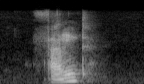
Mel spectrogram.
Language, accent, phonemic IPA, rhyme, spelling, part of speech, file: German, Austria, /fant/, -ant, fand, verb, De-at-fand.ogg
- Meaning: first/third-person singular preterite of finden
